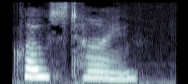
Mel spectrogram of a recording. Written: close time

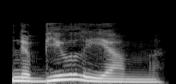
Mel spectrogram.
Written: nebulium

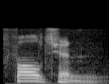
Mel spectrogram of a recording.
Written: falchion

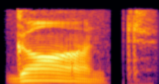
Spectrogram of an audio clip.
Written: gaunt

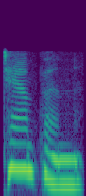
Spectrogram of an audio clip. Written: Tampan

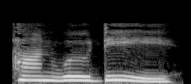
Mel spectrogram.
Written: hanwuti

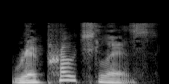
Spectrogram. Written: reproachless

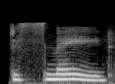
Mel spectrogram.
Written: dismayed

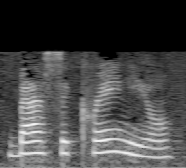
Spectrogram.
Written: basicranial

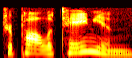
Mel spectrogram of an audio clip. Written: Tripolitanian

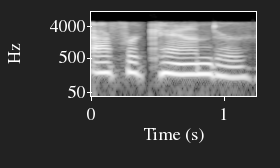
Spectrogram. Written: Afrikander

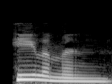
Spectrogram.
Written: hielamon

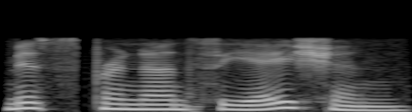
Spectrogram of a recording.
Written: mispronunciation

